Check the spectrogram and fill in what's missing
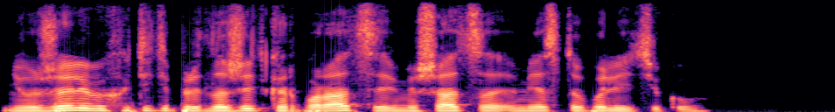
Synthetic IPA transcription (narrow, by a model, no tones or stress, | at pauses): nʲɪʊʐɛlʲɪvɨxɐtʲitʲɪpɾʲɪd̪lˠɐʐɨtʲkərpɐɾat̪sɨɪvmʲɪʂat̪sːə̰vmʲe̞snʊjʊpɐlʲitʲɪkʊ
